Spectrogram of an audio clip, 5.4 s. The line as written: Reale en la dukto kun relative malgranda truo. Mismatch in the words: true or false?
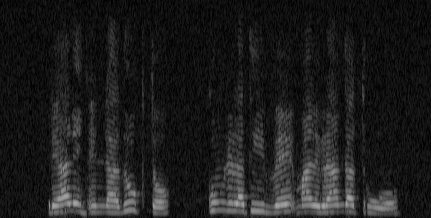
false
